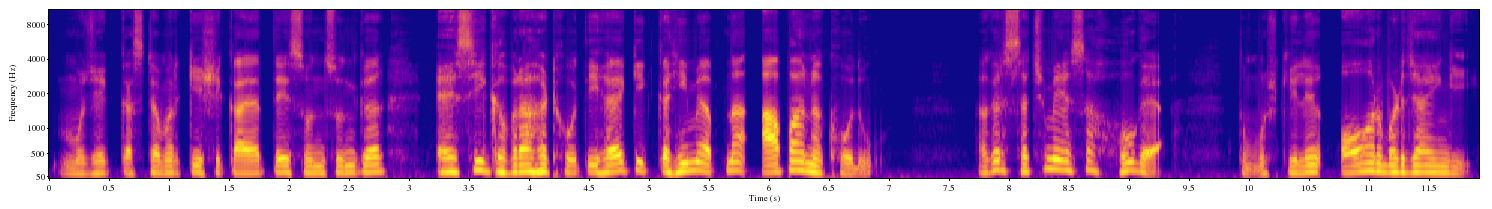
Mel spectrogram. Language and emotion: Hindi, fearful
